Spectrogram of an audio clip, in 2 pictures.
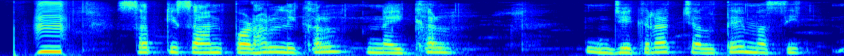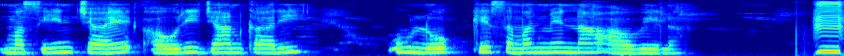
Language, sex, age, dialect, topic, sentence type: Bhojpuri, female, 25-30, Northern, agriculture, statement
